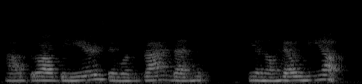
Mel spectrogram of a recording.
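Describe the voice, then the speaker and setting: A middle-aged nail shop owner with a strong Caribbean English accent and a fairly low voice chats with a client while working, speaking at a moderate pace. She's an animated storyteller who acts out the quoted voices, recorded in an echoey room from a mic set some distance back.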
